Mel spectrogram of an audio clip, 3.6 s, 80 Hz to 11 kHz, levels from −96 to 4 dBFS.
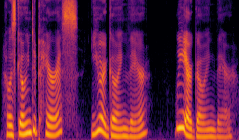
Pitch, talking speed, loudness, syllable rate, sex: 210 Hz, 185 wpm, -17 LUFS, 6.4 syllables/s, female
